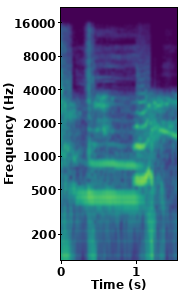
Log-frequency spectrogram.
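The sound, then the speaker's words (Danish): A high, thin squeal from a car, drawn out for over a second, wavering and sliding upward near the end, with faint thumps in the background; it has a whining, pig-like quality. “Nej, det er min bil.”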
